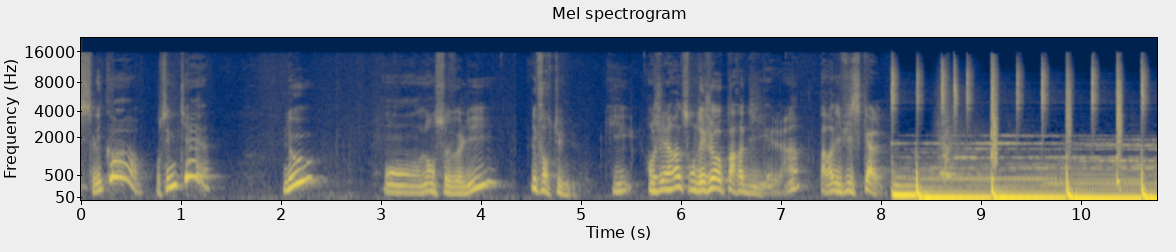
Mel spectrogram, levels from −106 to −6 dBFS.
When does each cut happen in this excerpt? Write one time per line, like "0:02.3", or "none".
0:08.0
